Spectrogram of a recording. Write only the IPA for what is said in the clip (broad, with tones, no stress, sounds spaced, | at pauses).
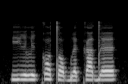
j i˨ l i˨ k ɔ˧ t ɔ˨ b ɛ˨ k a˧ d ɛ˧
